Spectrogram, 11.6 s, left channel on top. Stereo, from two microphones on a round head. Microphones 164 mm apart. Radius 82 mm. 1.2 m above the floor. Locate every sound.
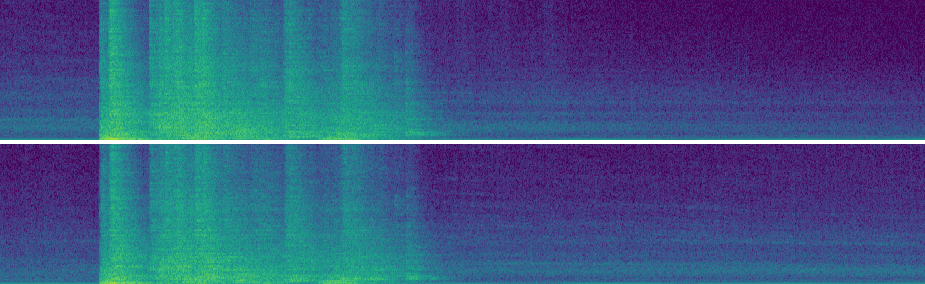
1.2 s crushing: 35° left (ahead or behind), 0.7 m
